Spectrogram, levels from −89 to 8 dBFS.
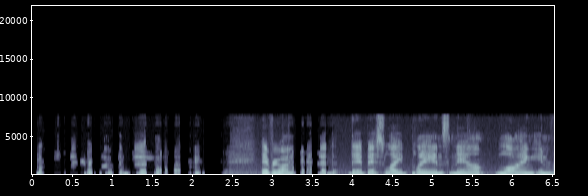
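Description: From the start to 2.49 s the speech sinks and breaks up in speech suppressed in double talk, with the voice pulled down by roughly 40 dB at its deepest across about two seconds of that stretch. The likely cause is an echo canceller that could not tell the near talker from loudspeaker echo while both sides spoke, so it attenuated everything. On a waveform the envelope collapses into thin, ragged fragments. A spectrogram shows the harmonics fading to near-blank patches.

Inside that stretch, from 1.56 to 1.85 s, the other side's voice leaks through at roughly 10 dB below the speech. It likely comes from loudspeaker playback the canceller failed to remove. It sounds like a second voice underneath. A shorter scrap follows at 2.42 to 2.46 s, roughly 30 dB down, heard as a brief faint blip. On a spectrogram these show as weaker harmonic stacks that do not line up with the main voice's pitch contour.

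From 3.28 to 3.72 s there is another episode of speech suppressed in double talk, again dropping by up to roughly 40 dB over about 0.4 s. The voice briefly ducks and gaps. The waveform shows a notch-like dip in amplitude, and the spectrogram shows a short, nearly empty vertical band. Through all of this the call's microphone processing leaves nothing above 8 kHz, which is expected.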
